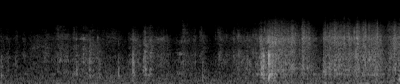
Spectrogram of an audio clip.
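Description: Reynolds Cut-Rite wax paper being pulled off its roll in the cardboard dispenser box: a few soft clicks of the box being handled, then a light papery rustle starting about two-thirds of the way in as the sheet comes off.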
